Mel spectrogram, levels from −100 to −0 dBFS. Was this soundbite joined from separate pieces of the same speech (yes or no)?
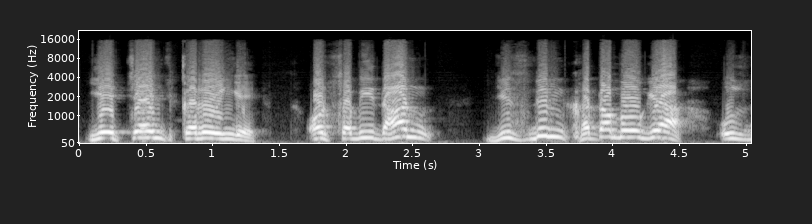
no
